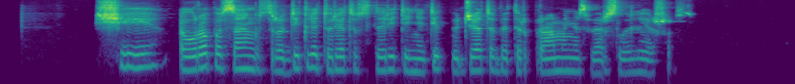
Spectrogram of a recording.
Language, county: Lithuanian, Vilnius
